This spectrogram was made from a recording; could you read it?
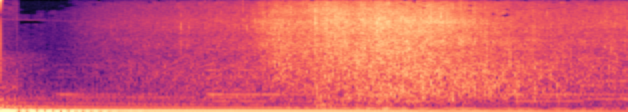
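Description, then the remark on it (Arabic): Ocean waves break on a beach in strong midday sun, with people sitting, playing and swimming, a deep steady rumble with one wave swelling into a loud rushing wash before slowly easing off. No voices are heard. “فجأة بقيت على شط البحر.”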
